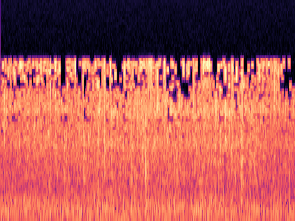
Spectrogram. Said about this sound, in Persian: اونا لک هموگلوبین سویا و مخمر رو با مهندسی ژنتیک دستکاری میکنن و نتیجه‌اش چیزیه که طعم و رنگش مثل گوشته. برگری که با این روش ساخته شده موقع سرخ کردن مثل گوشت واقعی جلز و ولز میکنه.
